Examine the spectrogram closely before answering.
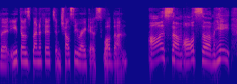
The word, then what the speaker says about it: Ryckis: having me on the podcast yeah did I pronounce that right ethos you you absolutely nailed it ethos benefits and Chelsea rikus well done awesome awesome hey I want to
